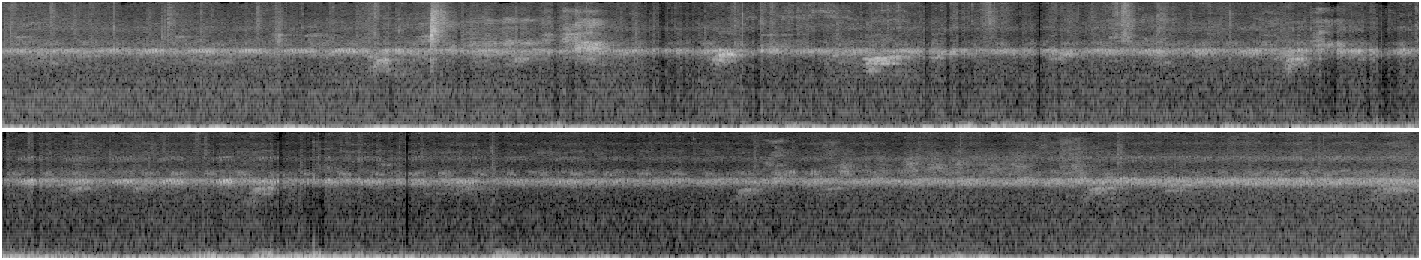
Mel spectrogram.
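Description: Insects chirring steadily in a fast, even pulse, with a few short chirps over it. An uneven low rumble comes and goes, strongest around the middle.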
